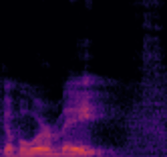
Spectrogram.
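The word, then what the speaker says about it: Gabor Maté: Start helping them unravel because the addiction, it's there's a there's a quote from this dude named Ga- uh, Gaber Mate. I don't know how to say his name. Gaber Mate, Gabor Mate.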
